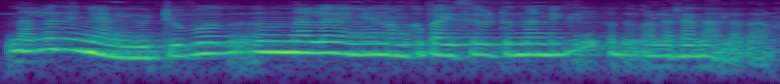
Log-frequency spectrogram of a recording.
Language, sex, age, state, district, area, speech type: Malayalam, female, 18-30, Kerala, Kannur, rural, spontaneous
